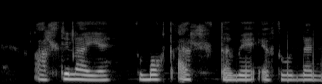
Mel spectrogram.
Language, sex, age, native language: Icelandic, female, 13, Icelandic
